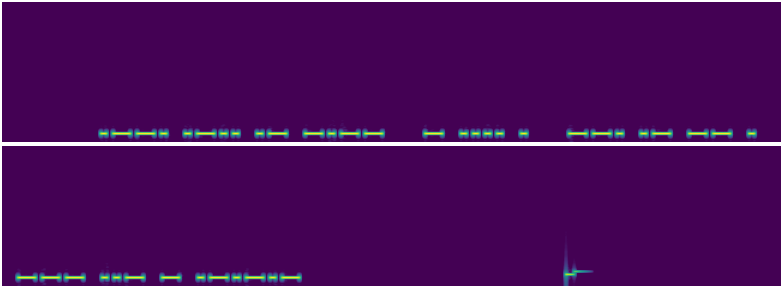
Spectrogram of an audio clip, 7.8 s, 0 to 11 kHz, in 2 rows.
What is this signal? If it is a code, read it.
Morse code, heard as a keyed tone, about 40 wpm, 700 Hz. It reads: PLAY THE GAME OUT.
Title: Sentences from Top 1000 Words - Review Part 3 - 40wpm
